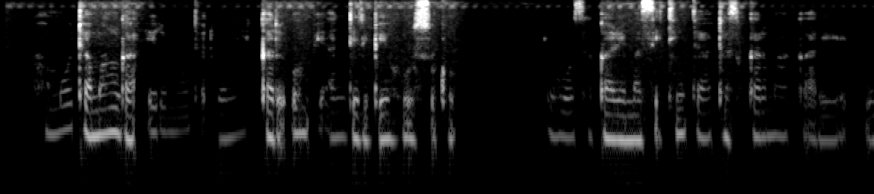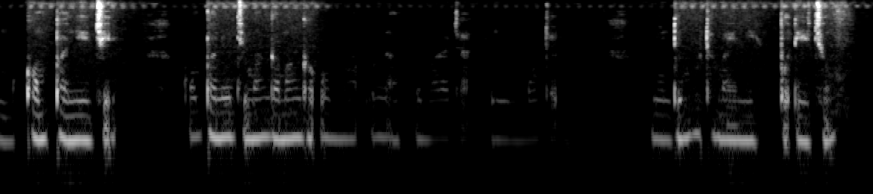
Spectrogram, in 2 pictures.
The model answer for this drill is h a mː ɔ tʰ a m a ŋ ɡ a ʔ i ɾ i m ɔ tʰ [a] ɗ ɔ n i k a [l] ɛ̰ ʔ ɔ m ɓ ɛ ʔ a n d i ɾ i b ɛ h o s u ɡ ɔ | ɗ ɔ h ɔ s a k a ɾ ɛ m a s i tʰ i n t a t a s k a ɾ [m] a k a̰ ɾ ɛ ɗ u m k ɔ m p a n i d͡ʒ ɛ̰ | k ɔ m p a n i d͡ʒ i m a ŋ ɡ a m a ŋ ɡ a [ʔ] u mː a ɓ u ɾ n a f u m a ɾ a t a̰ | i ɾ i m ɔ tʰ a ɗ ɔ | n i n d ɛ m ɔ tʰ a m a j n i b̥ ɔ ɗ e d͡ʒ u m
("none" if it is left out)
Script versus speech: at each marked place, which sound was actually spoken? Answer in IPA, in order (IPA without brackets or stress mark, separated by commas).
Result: a, ɾ, m, ʔ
